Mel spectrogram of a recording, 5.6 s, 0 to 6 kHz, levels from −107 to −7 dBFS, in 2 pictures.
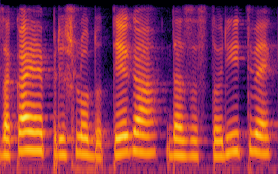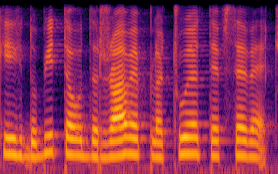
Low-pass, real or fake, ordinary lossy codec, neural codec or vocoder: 5.4 kHz; real; none; none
